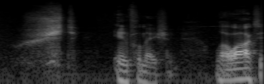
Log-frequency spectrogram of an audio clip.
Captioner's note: exhales deeply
